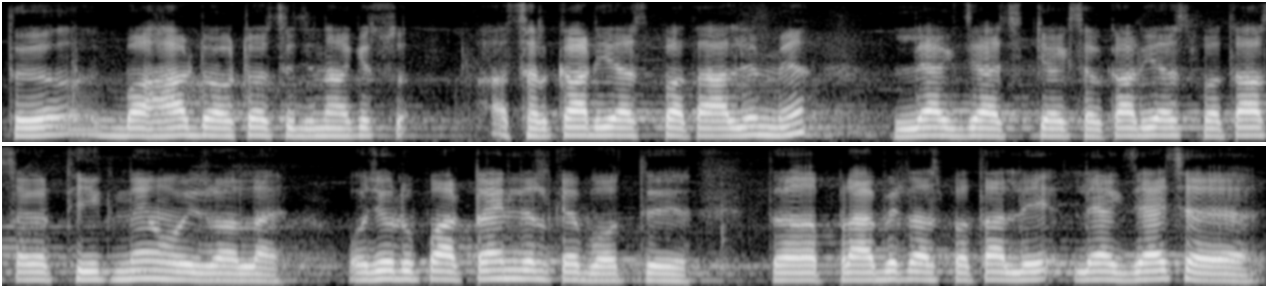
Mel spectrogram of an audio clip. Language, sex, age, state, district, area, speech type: Maithili, male, 18-30, Bihar, Begusarai, urban, spontaneous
